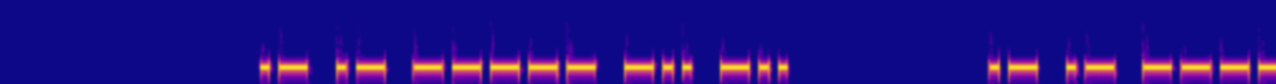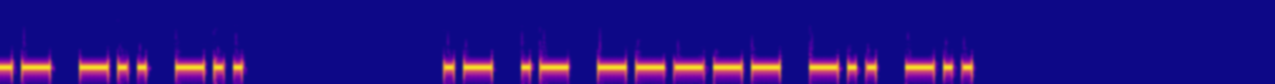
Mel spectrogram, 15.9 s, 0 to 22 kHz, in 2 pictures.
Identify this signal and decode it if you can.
Morse code, heard as a keyed tone, about 20 wpm, 700 Hz. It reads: AA0DD AA0DD AA0DD
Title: USA Call Signs - 5 Characters - Repeated 3x - 20wpm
